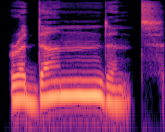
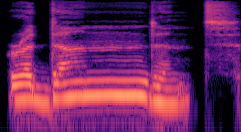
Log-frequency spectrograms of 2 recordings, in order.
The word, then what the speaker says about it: redundant: Redundant. Both US and UK have the same pronunciation of this word. Stress done. Keep dint tight and quick. Redundant. Redundant. Stress done. Keep dint tight and quick.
